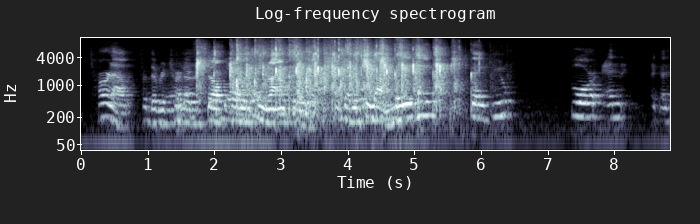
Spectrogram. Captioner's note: CROWD applauds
